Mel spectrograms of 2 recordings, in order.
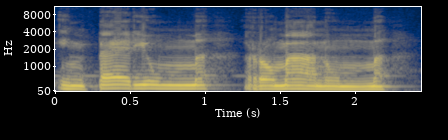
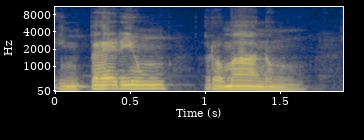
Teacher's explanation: It's ever so slightly pronounced as a nasalized sound. It's not supposed to be an M. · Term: fully nasalized vowel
